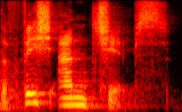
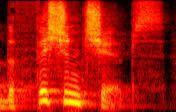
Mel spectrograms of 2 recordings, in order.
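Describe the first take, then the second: First: The word 'and' is said in full. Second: The word 'and' is reduced and linked. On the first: The speaker calls it wrong. "Don't go to a restaurant in England and say" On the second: The speaker calls it right.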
